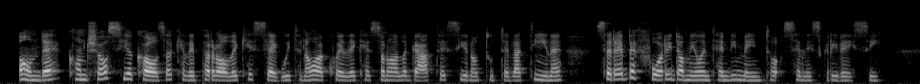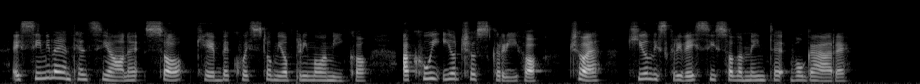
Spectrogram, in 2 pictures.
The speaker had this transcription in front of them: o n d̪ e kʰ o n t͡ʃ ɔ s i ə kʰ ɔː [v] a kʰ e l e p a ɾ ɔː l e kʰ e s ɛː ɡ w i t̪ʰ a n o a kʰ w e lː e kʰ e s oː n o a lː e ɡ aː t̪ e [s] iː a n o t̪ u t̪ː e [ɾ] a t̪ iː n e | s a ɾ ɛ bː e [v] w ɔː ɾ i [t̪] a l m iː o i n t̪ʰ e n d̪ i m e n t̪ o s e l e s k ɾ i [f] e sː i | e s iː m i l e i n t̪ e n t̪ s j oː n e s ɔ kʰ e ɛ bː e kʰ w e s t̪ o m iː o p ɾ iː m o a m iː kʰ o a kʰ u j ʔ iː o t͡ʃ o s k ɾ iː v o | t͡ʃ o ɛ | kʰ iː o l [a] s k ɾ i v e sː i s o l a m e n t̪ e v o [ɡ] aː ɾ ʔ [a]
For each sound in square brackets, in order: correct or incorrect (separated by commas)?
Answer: incorrect, correct, incorrect, incorrect, incorrect, incorrect, incorrect, correct, incorrect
